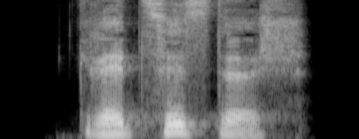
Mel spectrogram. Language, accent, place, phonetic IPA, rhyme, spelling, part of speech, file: German, Germany, Berlin, [ɡʁɛˈt͡sɪstɪʃ], -ɪstɪʃ, gräzistisch, adjective, De-gräzistisch.ogg
- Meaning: of Gräzistik (Ancient Greece studies)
